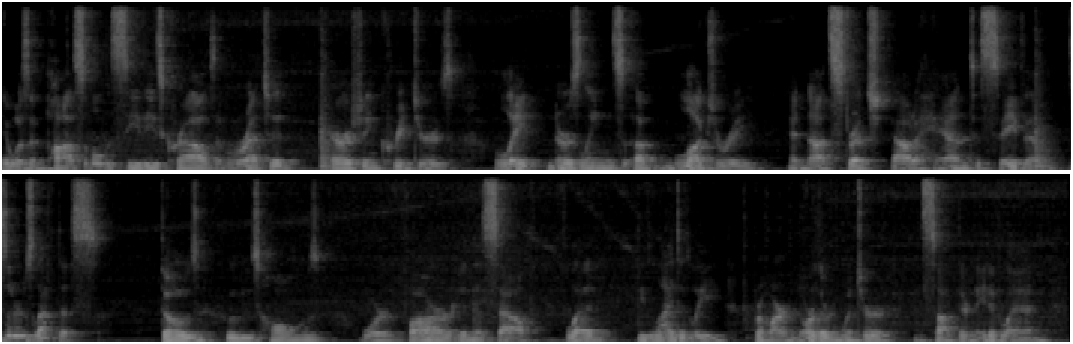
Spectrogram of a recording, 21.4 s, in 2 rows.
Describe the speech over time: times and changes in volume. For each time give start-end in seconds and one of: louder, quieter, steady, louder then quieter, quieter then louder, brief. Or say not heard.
0.0-21.2 steady.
